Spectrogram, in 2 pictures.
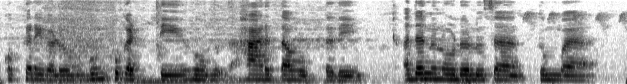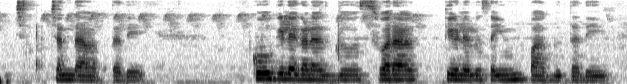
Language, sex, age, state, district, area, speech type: Kannada, female, 60+, Karnataka, Udupi, rural, spontaneous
